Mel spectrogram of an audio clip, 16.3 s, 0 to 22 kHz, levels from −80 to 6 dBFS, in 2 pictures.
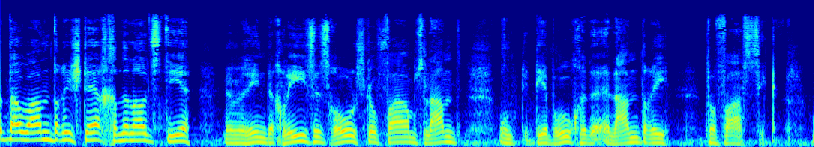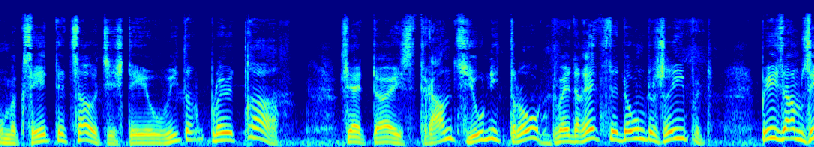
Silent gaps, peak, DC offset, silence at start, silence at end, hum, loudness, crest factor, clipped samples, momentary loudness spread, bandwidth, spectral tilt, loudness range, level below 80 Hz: none; -8 dBFS; under 0.1%; 0 s; 0 s; none; -27 LUFS; 18 dB; under 0.1%; 10 LU; 15 kHz; -5 dB/octave; 4 LU; -58 dBFS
